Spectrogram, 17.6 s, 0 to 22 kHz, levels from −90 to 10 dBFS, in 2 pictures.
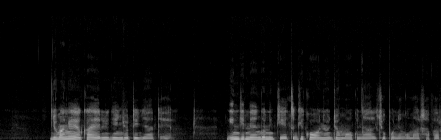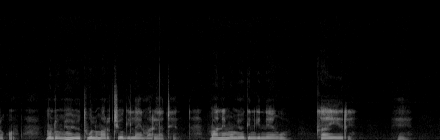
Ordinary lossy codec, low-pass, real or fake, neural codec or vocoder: none; 19.8 kHz; real; none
